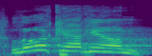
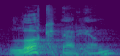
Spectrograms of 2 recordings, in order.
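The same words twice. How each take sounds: First: Preacher as a boastful Father, high, loud and slow; proud proclamation. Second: "Look at him." low, soft and slow; preacher showing what the Father does not say, quiet and slow; quiet contrast. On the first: Pretend. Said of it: "If I were the Father". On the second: Shown as a demonstration. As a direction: say it softly, taking the boast back. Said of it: "The Father doesn't say".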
